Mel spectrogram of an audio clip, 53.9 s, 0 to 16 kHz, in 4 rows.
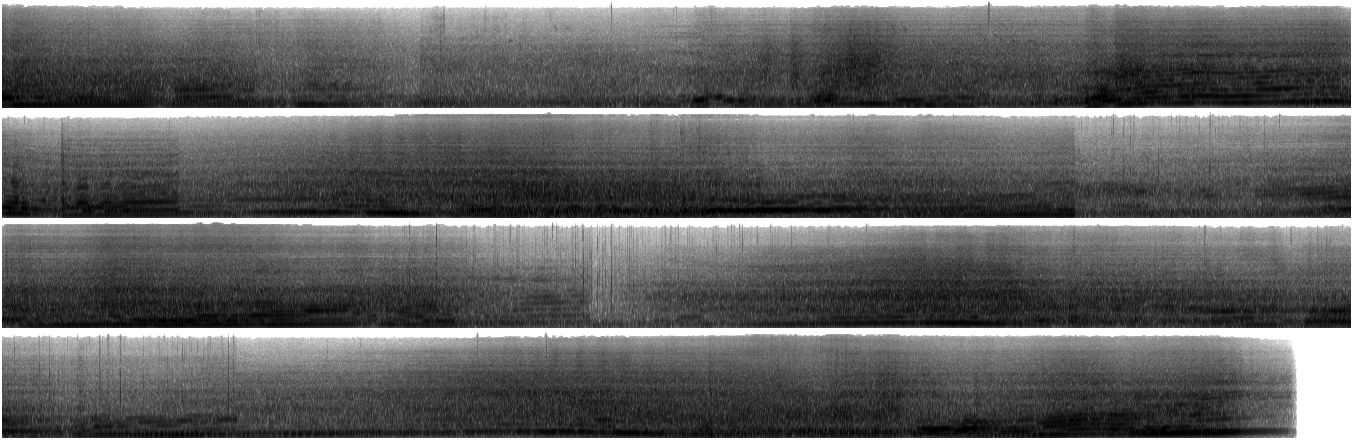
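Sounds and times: car engine accelerating: 0:25.6 - 0:53.4.

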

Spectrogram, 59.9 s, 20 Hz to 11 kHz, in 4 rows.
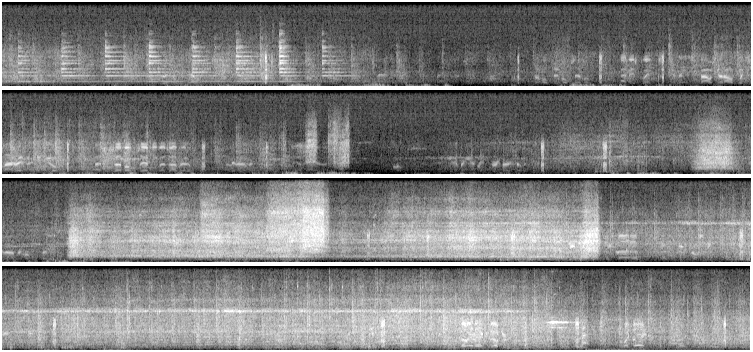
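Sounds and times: steam locomotive hissing: 0:00.0 - 0:22.1, 0:23.6 - 0:59.9.

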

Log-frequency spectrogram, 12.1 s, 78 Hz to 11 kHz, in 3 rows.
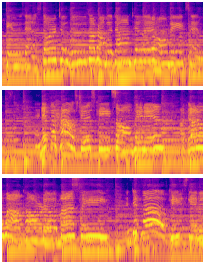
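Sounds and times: strummed acoustic guitar: 0:00.0 - 0:12.0
man and woman singing: 0:04.6 - 0:12.0.

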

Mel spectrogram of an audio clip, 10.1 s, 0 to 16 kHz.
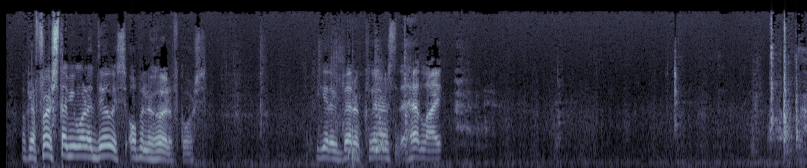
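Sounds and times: low background rumble: 0:00.1 - 0:10.0
sharp clicks and knocks: 0:08.3 - 0:08.7, 0:09.4 - 0:10.0.

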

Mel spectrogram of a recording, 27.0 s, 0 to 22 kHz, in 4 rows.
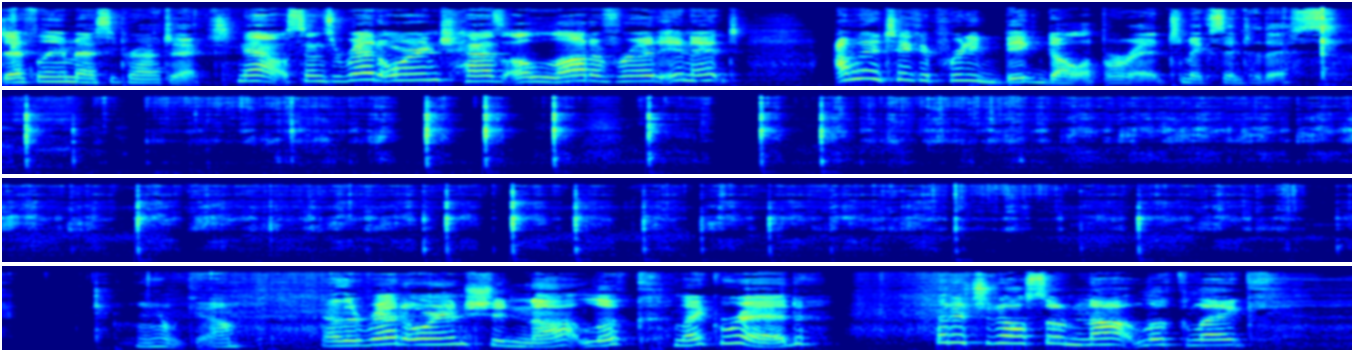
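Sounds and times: knife scraping on plate: 0:06.6 - 0:20.4.

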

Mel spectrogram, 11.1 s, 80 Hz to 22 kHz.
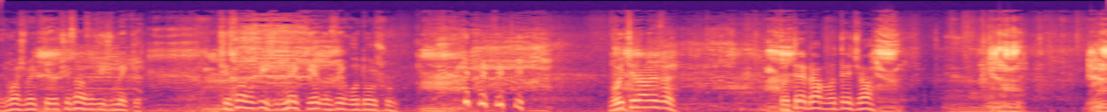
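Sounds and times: young pigs calling: 0:00.0 - 0:11.0.

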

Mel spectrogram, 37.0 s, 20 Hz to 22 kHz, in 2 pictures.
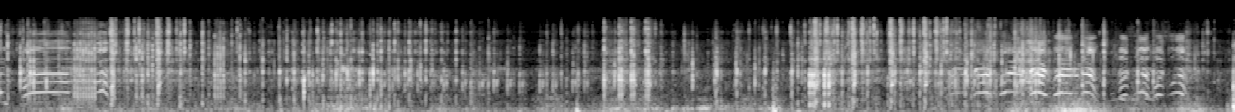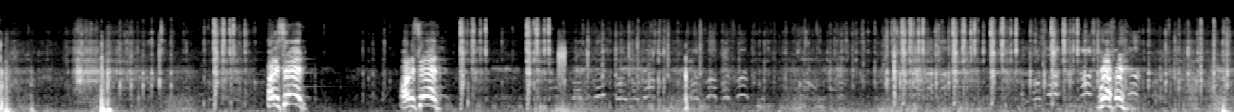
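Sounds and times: distant players shouting: 0:00.0 - 0:02.2, 0:14.1 - 0:17.9
paintball markers firing: 0:00.0 - 0:17.4, 0:19.9 - 0:22.4, 0:25.4 - 0:37.0.

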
